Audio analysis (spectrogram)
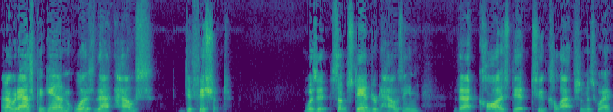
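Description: An older man from New Orleans, a psychiatrist giving a measured webinar lecture to physicians over slides, often posing questions to his listeners, heard through a webcam in his home study. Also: medium pitch, expressive, fairly bright tone. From New Orleans, USA. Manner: measured, thoughtful, poses questions to the audience. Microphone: video call webcam.

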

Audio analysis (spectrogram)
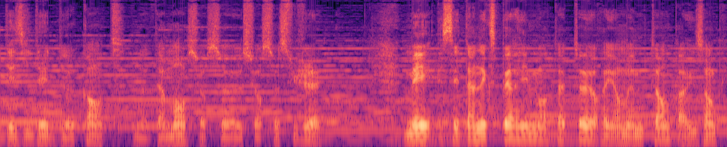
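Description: A man speaking as an astrophysicist, giving an unscripted educational explanation in a didactic way, searching for his words as he goes. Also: low-pitched.

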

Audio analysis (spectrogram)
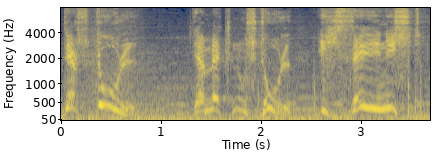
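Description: High, creaky, panicky alien viceroy. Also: male voice, very animated, takes it slowly, music in the background, full character voice. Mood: panicked. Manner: agitated, haughty, exclaiming. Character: panicky, imperious male alien viceroy, cowardly and irritable. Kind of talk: audio drama acting.

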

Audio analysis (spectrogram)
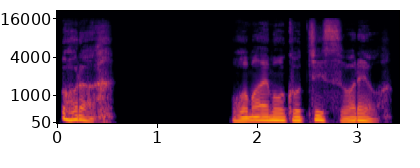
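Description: A man in his twenties playing a reluctant, guilt-ridden young hitman in an audio drama, softly spoken and halting. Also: mid-range voice, no room sound, studio quality, natural voice. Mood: feigned casual. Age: 20s. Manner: halting, subdued delivery. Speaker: voice actor. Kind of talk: Japanese audio drama monologue and dialogue.

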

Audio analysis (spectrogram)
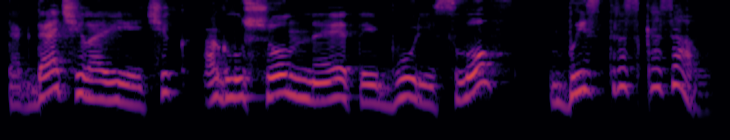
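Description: A woman reading a fairy-tale audiobook as narrator, in an expressive, measured storytelling manner. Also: medium pitch.

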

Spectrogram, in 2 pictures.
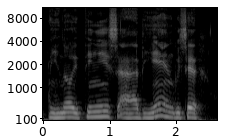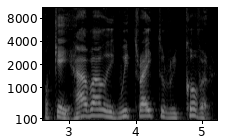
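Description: A middle-aged man from El Salvador with a Spanish accent, telling his story as an interview guest in halting, earnest English in a small studio on a desk mic. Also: mid-range voice, creaky. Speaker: guest, naturopathic doctor. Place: small studio with foam wall panels. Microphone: desk podcast mic.

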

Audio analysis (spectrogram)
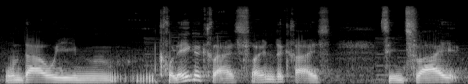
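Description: A man in his sixties from Geneva with a French-speaking Swiss accent, French his first language, telling his own story to camera in a halting way with many hesitations and restarts. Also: lowish voice, steady tone, gravelly, mellow, soft background music. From Geneva, Switzerland. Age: 60s. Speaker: patient sharing his experience. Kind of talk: personal account to camera. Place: bright studio room, indoors.

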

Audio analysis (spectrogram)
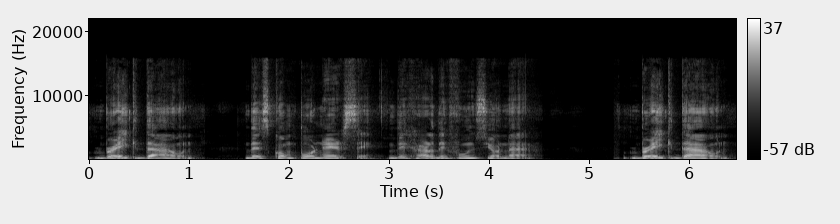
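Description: A man who speaks as his teaches English phrases, reading each one slowly and then word by word. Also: fairly low pitch, fairly bright tone. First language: Spanish. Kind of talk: bilingual language lesson, slow drilled repetition.

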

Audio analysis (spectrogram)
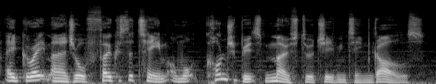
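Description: A British man in his thirties delivers a scripted training talk to camera, his voice lively and rising and falling. He speaks close to a studio mic in a measured, instructive way. Soft music plays beneath him. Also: medium pitch. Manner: measured, instructive, lists points in order. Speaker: management trainer. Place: studio with plain grey backdrop. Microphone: studio mic on boom arm in front.

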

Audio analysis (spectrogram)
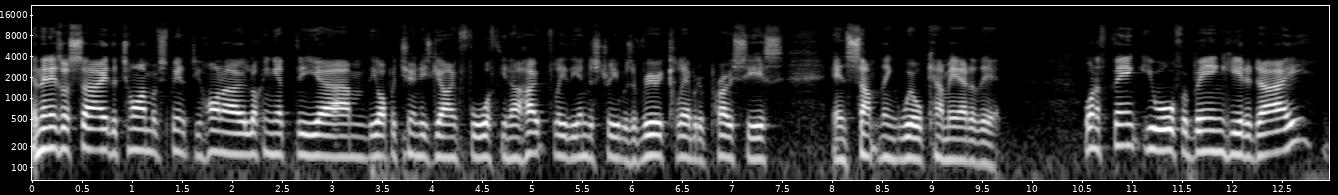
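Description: A man's voice: on the high side, steady tone, fairly quick. A man in his fifties with a New Zealand accent gives an informal, conversational and rambling closing speech at a podium as an industry leader. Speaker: industry leader giving closing conference address. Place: conference room with seated audience, indoors. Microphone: lectern microphones.

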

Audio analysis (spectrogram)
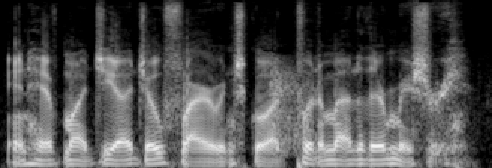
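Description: Man putting on a gravelly, indignant older crank. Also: low-pitched, fairly quick, crowd noise. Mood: outraged. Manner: hesitant, stammering, then ranting. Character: indignant older male crank customer, prudish yet crude. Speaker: prank caller on a radio show. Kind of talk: comedy prank call.

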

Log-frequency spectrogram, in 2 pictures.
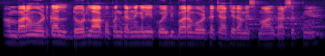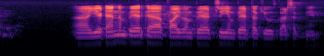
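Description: A muffled, lo-fi recording with faint noise behind it. A man talks in a fairly low voice, walking through a practical tutorial step by step in an informal way. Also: level tone, a little fast, pushed and bright. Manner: informal step-by-step, repeatedly checking with "okay". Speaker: electrician presenter. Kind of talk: hands-on tutorial explanation. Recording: dull lo-fi phone audio, background noise.

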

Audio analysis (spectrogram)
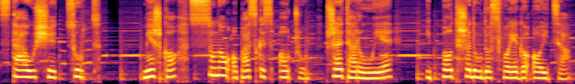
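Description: Female narrator, mid-pitched, scripted storytelling for historical audio drama, faint music underneath. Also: steady tone, slow pace.

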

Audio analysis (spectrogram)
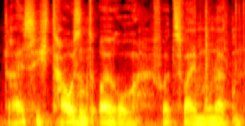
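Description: A man's voice: mid-range voice, slow, background noise. A man, playing a sardonic, laid-back village cop in a TV crime comedy who makes dry, mocking remarks.

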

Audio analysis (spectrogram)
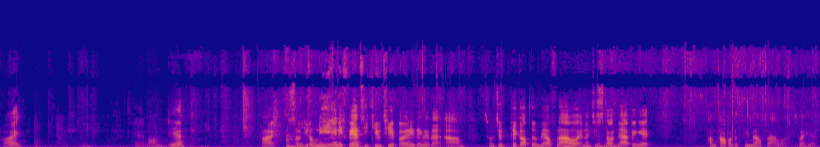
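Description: A man with a slightly high voice gives a relaxed gardening walkthrough, chatting loosely as he goes. He films with a handheld phone in a basement grow room, with a faint hum behind him. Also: normal speed, long pauses. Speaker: gardening vlogger. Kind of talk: casual how-to tour. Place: basement grow room with plants under grow lights. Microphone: handheld phone camera, filming his hands.

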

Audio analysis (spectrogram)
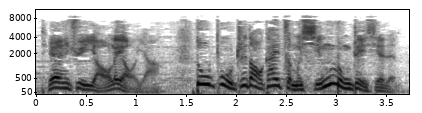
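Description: A man's voice: a little high, wildly swooping pitch, a little fast, soft background music. A man narrating a fantasy novel as a scripted audiobook, with emphatic, dramatic storytelling.

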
